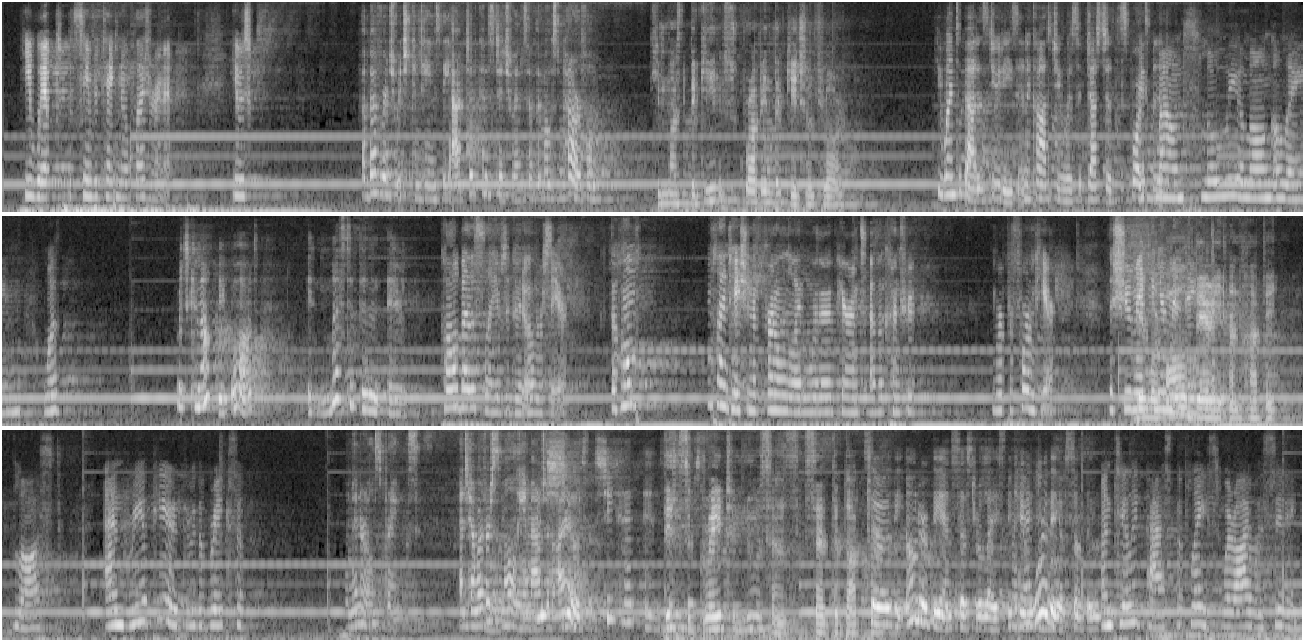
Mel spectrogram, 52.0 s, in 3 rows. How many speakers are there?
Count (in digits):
6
